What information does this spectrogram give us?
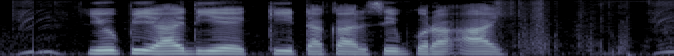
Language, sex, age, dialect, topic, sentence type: Bengali, male, 18-24, Jharkhandi, banking, question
